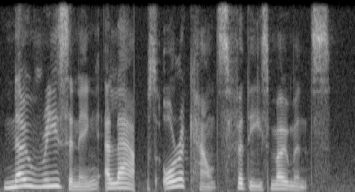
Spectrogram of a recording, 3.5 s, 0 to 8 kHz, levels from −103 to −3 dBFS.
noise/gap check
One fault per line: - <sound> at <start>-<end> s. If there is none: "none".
- dropout at 1.3-1.5 s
